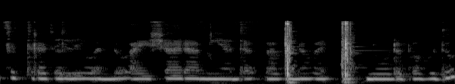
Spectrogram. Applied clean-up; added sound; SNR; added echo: classical method WPE with log-MMSE.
